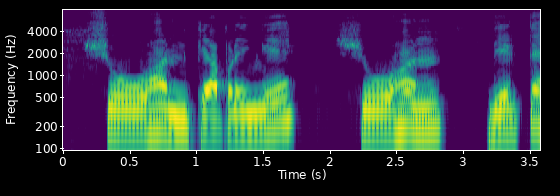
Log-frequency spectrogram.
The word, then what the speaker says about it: सोहन: ना, तो ये हुआ सोहान। तो सोहान क्या उच्चारण सही है? कभी आपने किसी का नाम सोहान सुना है? नहीं, ये गलत है। क्या है? गलत। ठीक हो जाएगा सोहन।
